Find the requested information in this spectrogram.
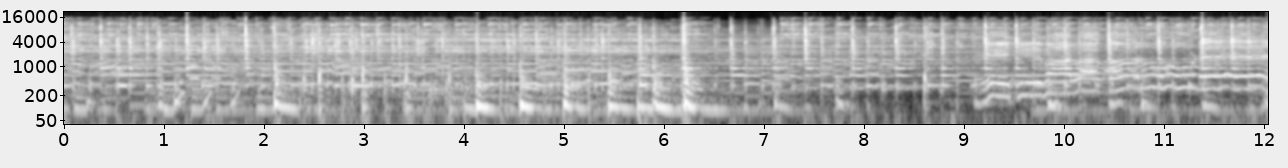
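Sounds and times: tabla drum strokes: 0:00.0 - 0:11.5
electric banjo plucked notes: 0:00.8 - 0:09.1.

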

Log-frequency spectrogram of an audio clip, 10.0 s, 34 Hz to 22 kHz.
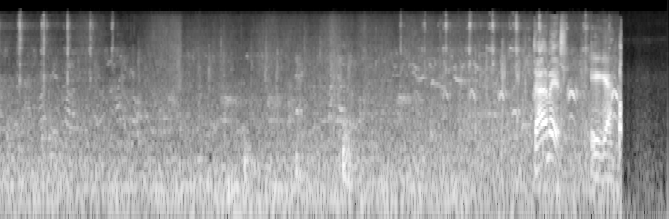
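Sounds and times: bird chirps: 0:05.5 - 0:09.4.

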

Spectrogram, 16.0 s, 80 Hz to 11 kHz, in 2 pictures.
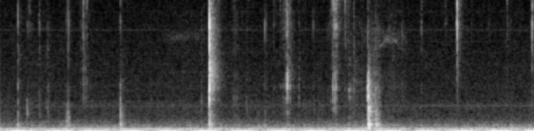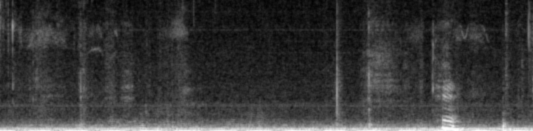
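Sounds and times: low pulsing hum: 0:00.0 - 0:16.0.

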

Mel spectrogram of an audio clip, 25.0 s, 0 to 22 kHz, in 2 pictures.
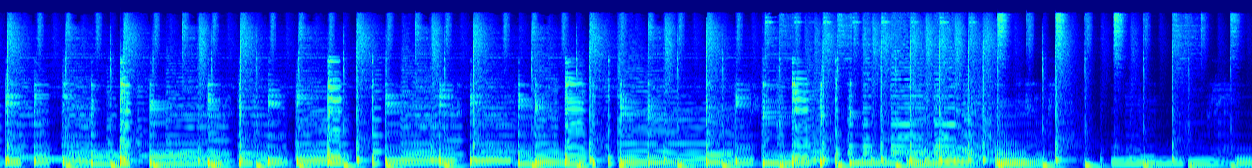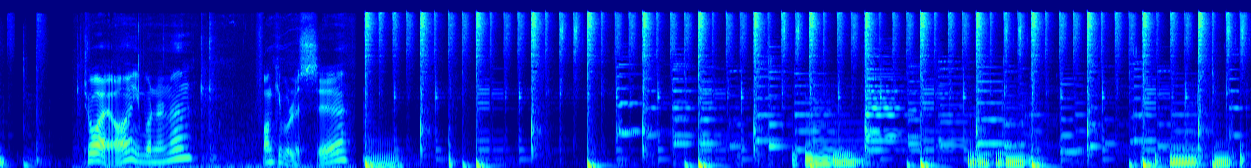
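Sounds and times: bass guitar plucked fingerstyle: 0:00.0 - 0:12.7, 0:16.2 - 0:16.6, 0:20.4 - 0:21.2, 0:22.2 - 0:23.0, 0:24.0 - 0:25.0
backing track music: 0:00.0 - 0:13.0, 0:16.1 - 0:25.0.

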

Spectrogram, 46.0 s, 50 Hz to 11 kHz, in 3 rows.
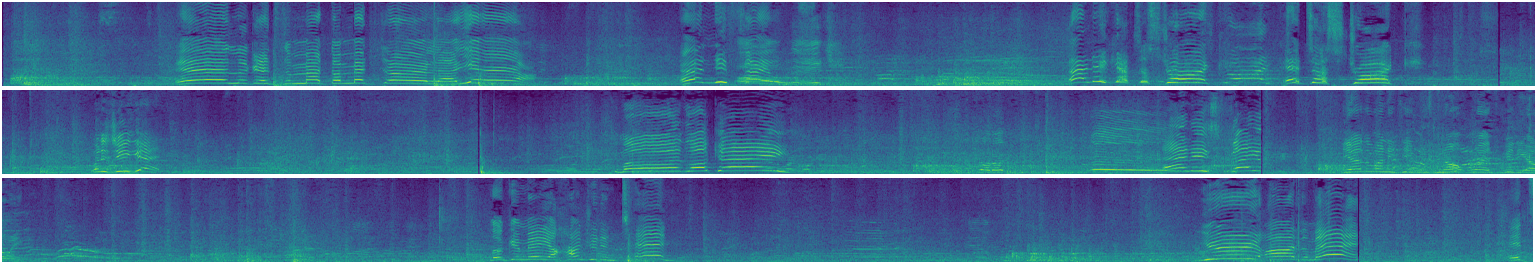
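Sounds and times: bowling alley background noise: 0:00.0 - 0:45.9
faint background music: 0:00.0 - 0:45.9
chatter: 0:00.4 - 0:45.9.

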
